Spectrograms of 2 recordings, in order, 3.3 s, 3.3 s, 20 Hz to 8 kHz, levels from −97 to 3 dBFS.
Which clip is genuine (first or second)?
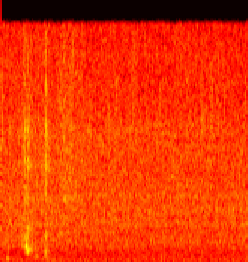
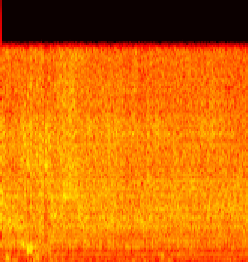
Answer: first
